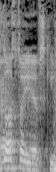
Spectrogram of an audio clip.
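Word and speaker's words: Dostoiévski: E o The Hospital do Pachaevski. – Pronuncia-se Dostoyevski, Rodrigo. Lamento informar-te.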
